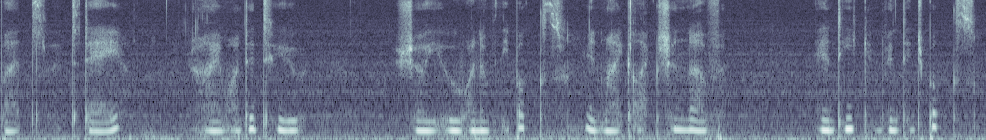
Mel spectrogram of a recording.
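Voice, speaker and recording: A woman whispers at a very slow pace amid noticeable background noise, her loudness swinging widely between long, frequent pauses. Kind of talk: casual talk to camera. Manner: soft-spoken.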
